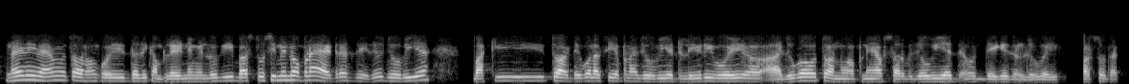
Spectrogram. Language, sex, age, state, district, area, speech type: Punjabi, male, 30-45, Punjab, Shaheed Bhagat Singh Nagar, rural, conversation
